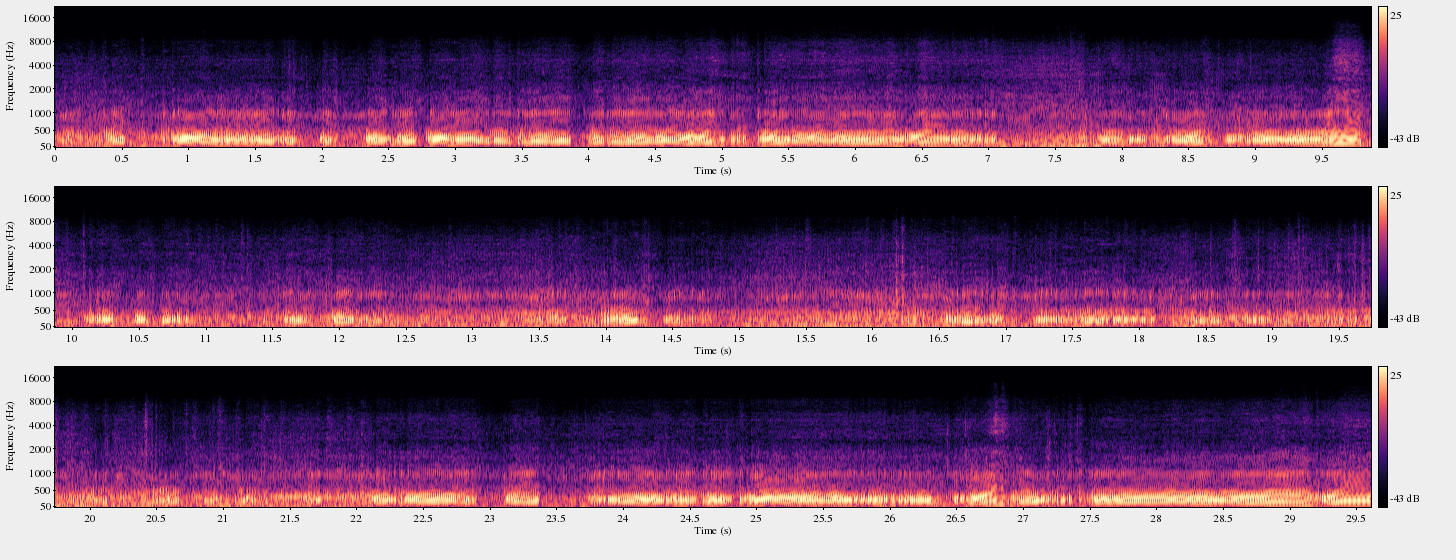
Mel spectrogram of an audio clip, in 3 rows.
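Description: Beta RR 200 two-stroke enduro motorcycle engine revving up and down again and again as the throttle is opened and closed.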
